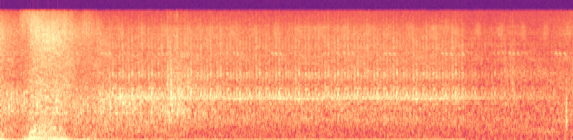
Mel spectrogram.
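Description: A truck engine idles low and then cuts off.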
